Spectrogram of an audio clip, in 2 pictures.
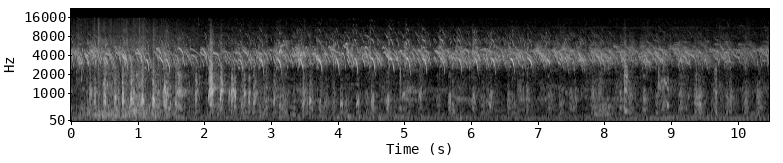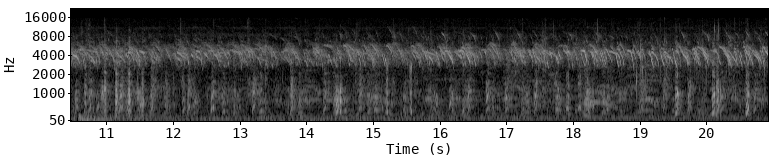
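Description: Chicks peep rapidly and constantly nearby.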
